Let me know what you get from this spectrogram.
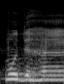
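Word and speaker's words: مدهامتان: Bacanya juga harus panjang karena dia rimbun banget. Sehingga bacanya Mudhammatan.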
